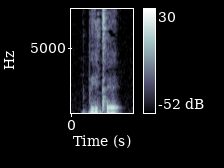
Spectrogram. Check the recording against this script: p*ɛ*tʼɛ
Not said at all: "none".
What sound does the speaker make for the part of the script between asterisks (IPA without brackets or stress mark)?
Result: e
